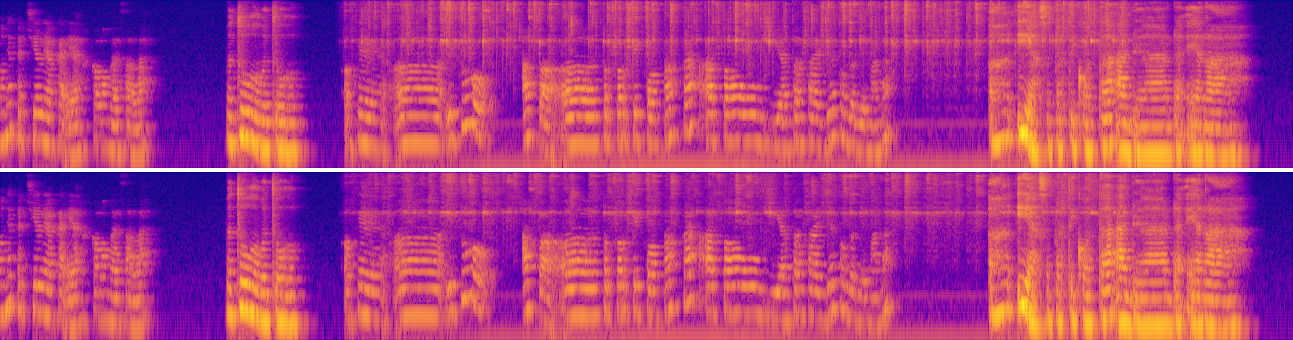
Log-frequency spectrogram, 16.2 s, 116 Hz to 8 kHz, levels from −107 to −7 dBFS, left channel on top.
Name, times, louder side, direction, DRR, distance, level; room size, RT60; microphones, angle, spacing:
voice 1, 0.0-1.9 4.3-6.2 6.5-11.1, left 1 dB, ahead, -3 dB, 0.6 m, -35 dB
voice 2, 2.8-3.7 12.4-15.7, right 1 dB, 50° right, 1 dB, 0.7 m, -25 dB
sound 1, 4.3-14.4, left 7 dB, 45° left, 0.4 m, -34 dB
2.7 x 2.0 x 2.8 m, 0.33 s
head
